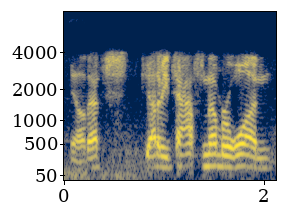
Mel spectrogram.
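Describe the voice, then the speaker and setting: A man, slightly hoarse, giving a brisk recap of a football game as its broadcaster. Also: a little high, fairly even intonation. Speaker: play-by-play broadcaster. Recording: phone line.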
